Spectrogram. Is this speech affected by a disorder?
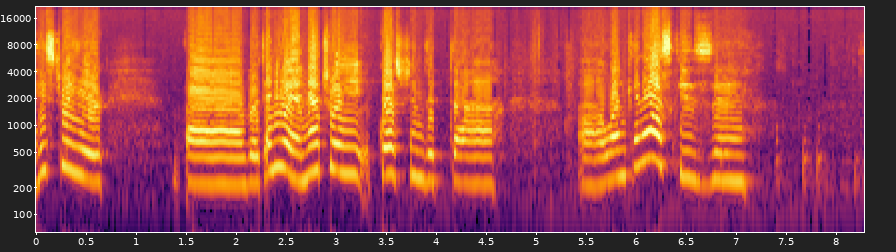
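No.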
